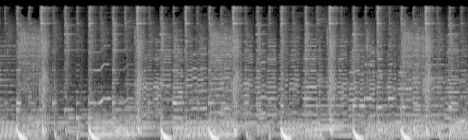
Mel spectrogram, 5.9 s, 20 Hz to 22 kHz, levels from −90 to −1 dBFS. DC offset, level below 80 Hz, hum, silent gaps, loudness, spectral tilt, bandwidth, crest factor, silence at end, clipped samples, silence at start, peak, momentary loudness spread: under 0.1%; -24 dBFS; none; none; -17 LUFS; -5 dB/octave; 19.5 kHz; 14 dB; 0 s; under 0.1%; 0 s; -2 dBFS; 5 LU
